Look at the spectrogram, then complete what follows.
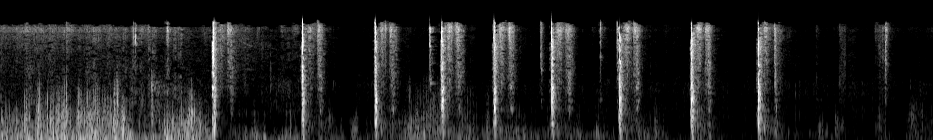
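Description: Nine rifle-or-shotgun-type gunshots from a shouldered long gun, fired in a steady string about two-thirds of a second apart, starting about two seconds in.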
